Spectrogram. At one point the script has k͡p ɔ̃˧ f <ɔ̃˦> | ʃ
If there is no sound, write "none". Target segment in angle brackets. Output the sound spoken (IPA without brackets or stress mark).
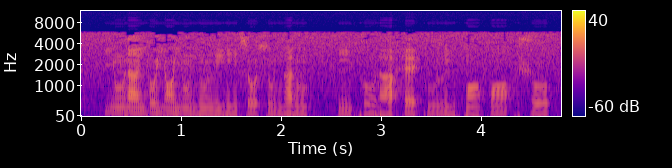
ɔ̃˦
